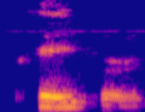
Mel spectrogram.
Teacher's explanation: the voicing of the vowel comes on late in English, so that you get the air for the vowel before the voicing comes on. And the air sound comes at the end of the P. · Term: voice onset time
